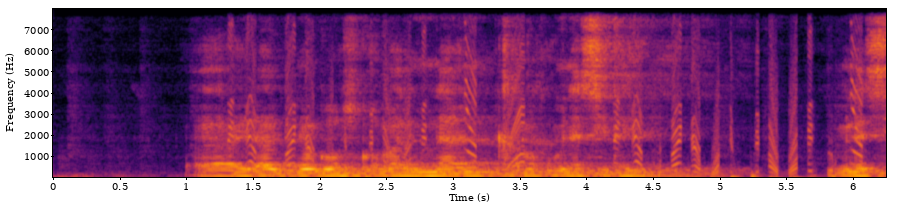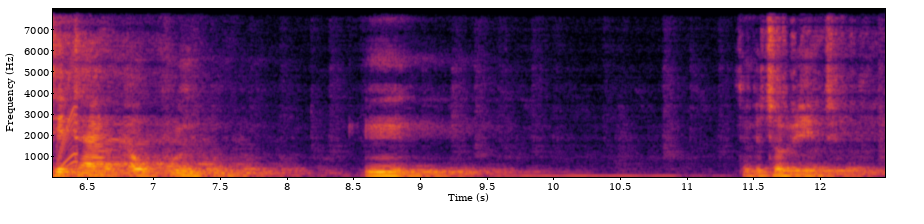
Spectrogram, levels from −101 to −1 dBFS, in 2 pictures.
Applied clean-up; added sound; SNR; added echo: none; Scratching (performance technique); 9 dB; reverberation time 2.1 s.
